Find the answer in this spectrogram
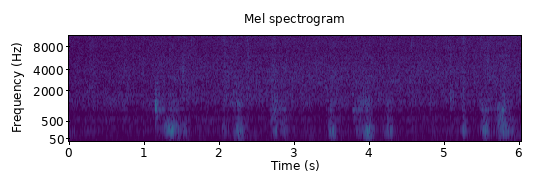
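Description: Wooden spatula stirring and tossing chopped vegetables and sago in a non-stick frying pan, about ten soft scraping strokes over a faint steady sizzle of frying.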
